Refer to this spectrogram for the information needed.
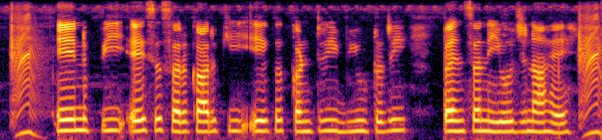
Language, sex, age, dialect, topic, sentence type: Hindi, female, 18-24, Kanauji Braj Bhasha, banking, statement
